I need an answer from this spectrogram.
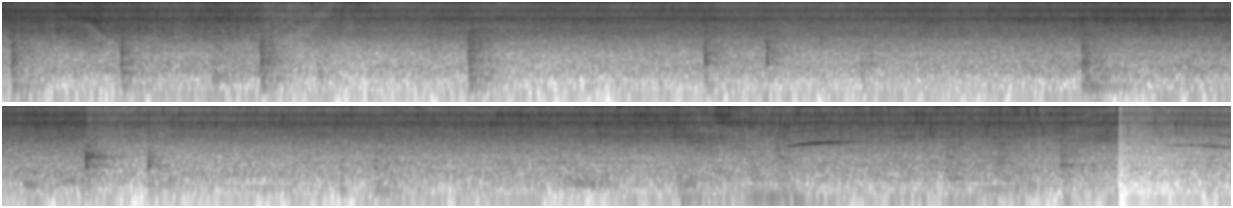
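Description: Boneless chicken pieces sizzling in hot oil in a nonstick frying pan, a steady hiss, with a spatula scraping and tapping against the pan now and then as the chicken is stirred.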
